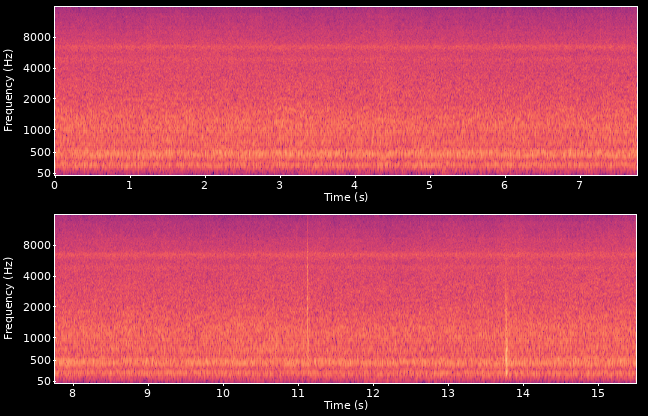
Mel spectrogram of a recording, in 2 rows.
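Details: Honey bee swarm during removal from local baseball fields, August 2014; continuous even droning buzz of many bees, with a couple of sharp clicks late on.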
